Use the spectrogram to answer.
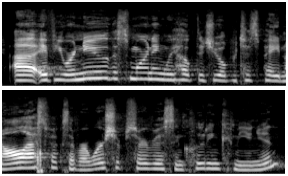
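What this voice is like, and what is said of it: Out of breath, breathless speech. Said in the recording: “I'm out of breath. I really was running.”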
